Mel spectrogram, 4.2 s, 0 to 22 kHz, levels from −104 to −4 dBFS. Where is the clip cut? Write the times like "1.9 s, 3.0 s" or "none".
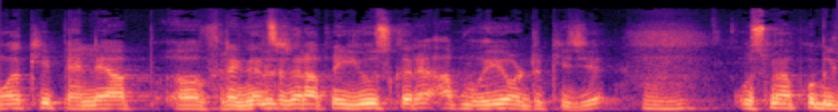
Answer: none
